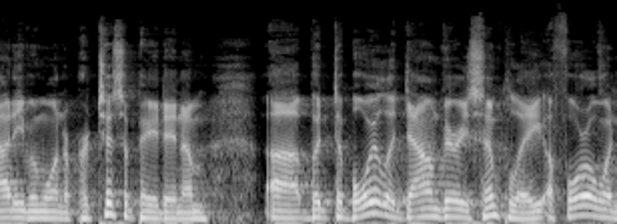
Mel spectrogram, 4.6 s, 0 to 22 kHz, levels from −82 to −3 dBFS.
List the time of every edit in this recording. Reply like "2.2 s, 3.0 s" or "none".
none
